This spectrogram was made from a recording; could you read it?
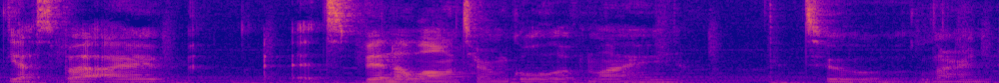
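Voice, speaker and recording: A young man from China, talking in a casual interview, soft-spoken and hesitant with many pauses. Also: fairly low pitch, steady tone, music in the background. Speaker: interview guest. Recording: echoey room.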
